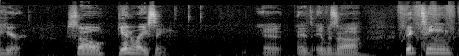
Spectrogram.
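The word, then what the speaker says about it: Ginn Racing: Okay, so it is pronounced Gin Racing for some reason.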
